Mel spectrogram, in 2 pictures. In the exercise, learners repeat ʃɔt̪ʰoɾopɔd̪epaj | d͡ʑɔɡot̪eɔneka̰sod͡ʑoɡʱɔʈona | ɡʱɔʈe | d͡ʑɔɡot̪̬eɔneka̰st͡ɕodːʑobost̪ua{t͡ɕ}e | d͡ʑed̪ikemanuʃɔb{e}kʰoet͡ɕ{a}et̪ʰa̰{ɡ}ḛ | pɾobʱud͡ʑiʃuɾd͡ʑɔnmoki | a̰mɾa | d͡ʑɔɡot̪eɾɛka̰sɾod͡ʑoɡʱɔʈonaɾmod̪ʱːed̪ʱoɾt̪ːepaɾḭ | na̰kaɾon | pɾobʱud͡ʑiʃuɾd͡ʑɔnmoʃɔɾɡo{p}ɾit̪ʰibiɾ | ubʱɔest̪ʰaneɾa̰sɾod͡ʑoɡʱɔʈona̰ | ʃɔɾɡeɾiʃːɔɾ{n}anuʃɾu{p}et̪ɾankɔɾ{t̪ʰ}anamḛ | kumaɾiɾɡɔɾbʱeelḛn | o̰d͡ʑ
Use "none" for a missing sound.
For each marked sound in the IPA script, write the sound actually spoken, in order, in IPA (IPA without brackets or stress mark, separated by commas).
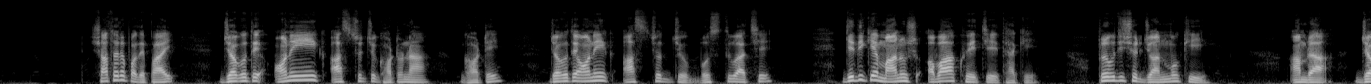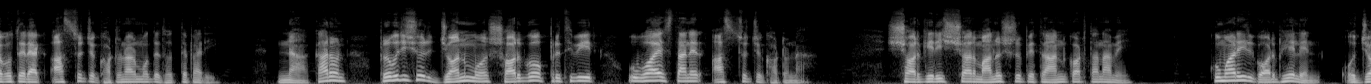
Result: t͡ɕʰ, a, e, k, p, m, p, t̪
